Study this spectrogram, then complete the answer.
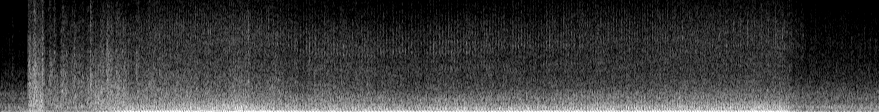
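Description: A truck's diesel engine idles with a deep, steady rumble.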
